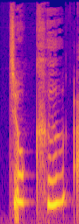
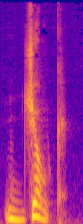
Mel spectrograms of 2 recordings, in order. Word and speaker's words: joke: 요거 발음을 하면 어떻게 될까요? 쪼크 아니겠죠. 예, 쪼크 아니고 J로 시작을 하니까 J 이렇게 시작을 하셔야 돼요. J, J 하고 계시나요? 어색하셔도 해보십시오. J 예, 그래서 joke, joke, joke 이렇게 약간 과장스럽게 연습을 해놔야 실전에는 자연스럽게 버무려집니다.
